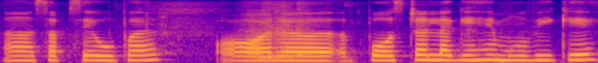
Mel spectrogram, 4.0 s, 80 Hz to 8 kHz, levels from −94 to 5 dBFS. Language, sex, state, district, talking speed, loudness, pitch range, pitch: Hindi, female, Madhya Pradesh, Bhopal, 150 wpm, -15 LUFS, 210-230 Hz, 220 Hz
